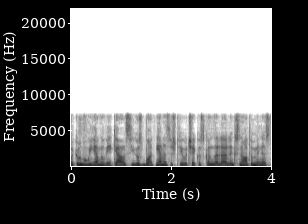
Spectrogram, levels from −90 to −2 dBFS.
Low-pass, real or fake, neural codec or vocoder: 7.2 kHz; fake; codec, 16 kHz, 1.1 kbps, Voila-Tokenizer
